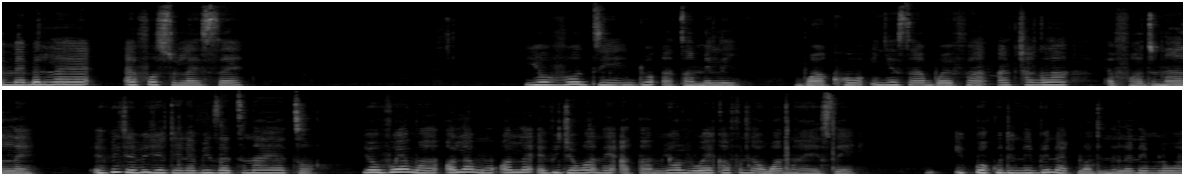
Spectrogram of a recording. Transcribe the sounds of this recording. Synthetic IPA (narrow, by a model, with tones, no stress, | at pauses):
ɛ˨mɛ̃˨bɛ˨lɛ˦ | ɛ˦fɔ˦sʊ˨lɛ˦˨sɛ˦ | jɔ˨vɔ˦dɪ˨dʊ˦ʔa˨tʰa˨mɪ̃˦lɪ˦ | bʊ˨a˨kʰɔ˦i˦ɲɛ̃˦sa˨˦bʊ˨ɛ˨fa˨a˦t͡ʃʰã˦ŋɡla˦ | ɛ˨fʊ˨a˨dʊ˨nã˦lɛ˨ | e˨vi˦d͡ʒɛ˨vi˦d͡ʒɛ˨di˨nɛ̃˨bi˦zɛ˨t̪i˦nã˦ja˦t̪ɔ˦ | jɔ˦vo˦ɛ˦mɔ̃˨a˨ʔɔ̰˦lɛ˦mɔ̃˨ʔɔ̰˦lɛ˦ʔe˨vi˦d͡ʒɛ˨wa˦nɛ̃˨ʔa̰˨t̪a˨mĩ˦ɔ˦lo˨ɛ˦ka˦fi˦nã˨wa˦nã˨ɛ˨sɛ˨ | i˦k͡pɔ˦ku˦di˨nẽ˨bi˦nɛ̃˨k͡plɔ˨di˨nẽ˨lɛ˦nɛ̃˦mlẽ˦wa˦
